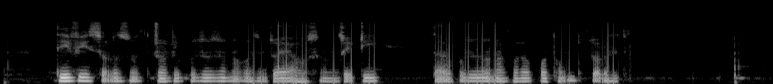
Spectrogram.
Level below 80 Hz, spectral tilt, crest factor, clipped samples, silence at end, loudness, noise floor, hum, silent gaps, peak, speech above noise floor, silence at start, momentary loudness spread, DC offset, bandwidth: -50 dBFS; -8 dB/octave; 22 dB; under 0.1%; 0.3 s; -26 LUFS; -69 dBFS; none; none; -6 dBFS; 44 dB; 0.55 s; 13 LU; under 0.1%; 7.6 kHz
